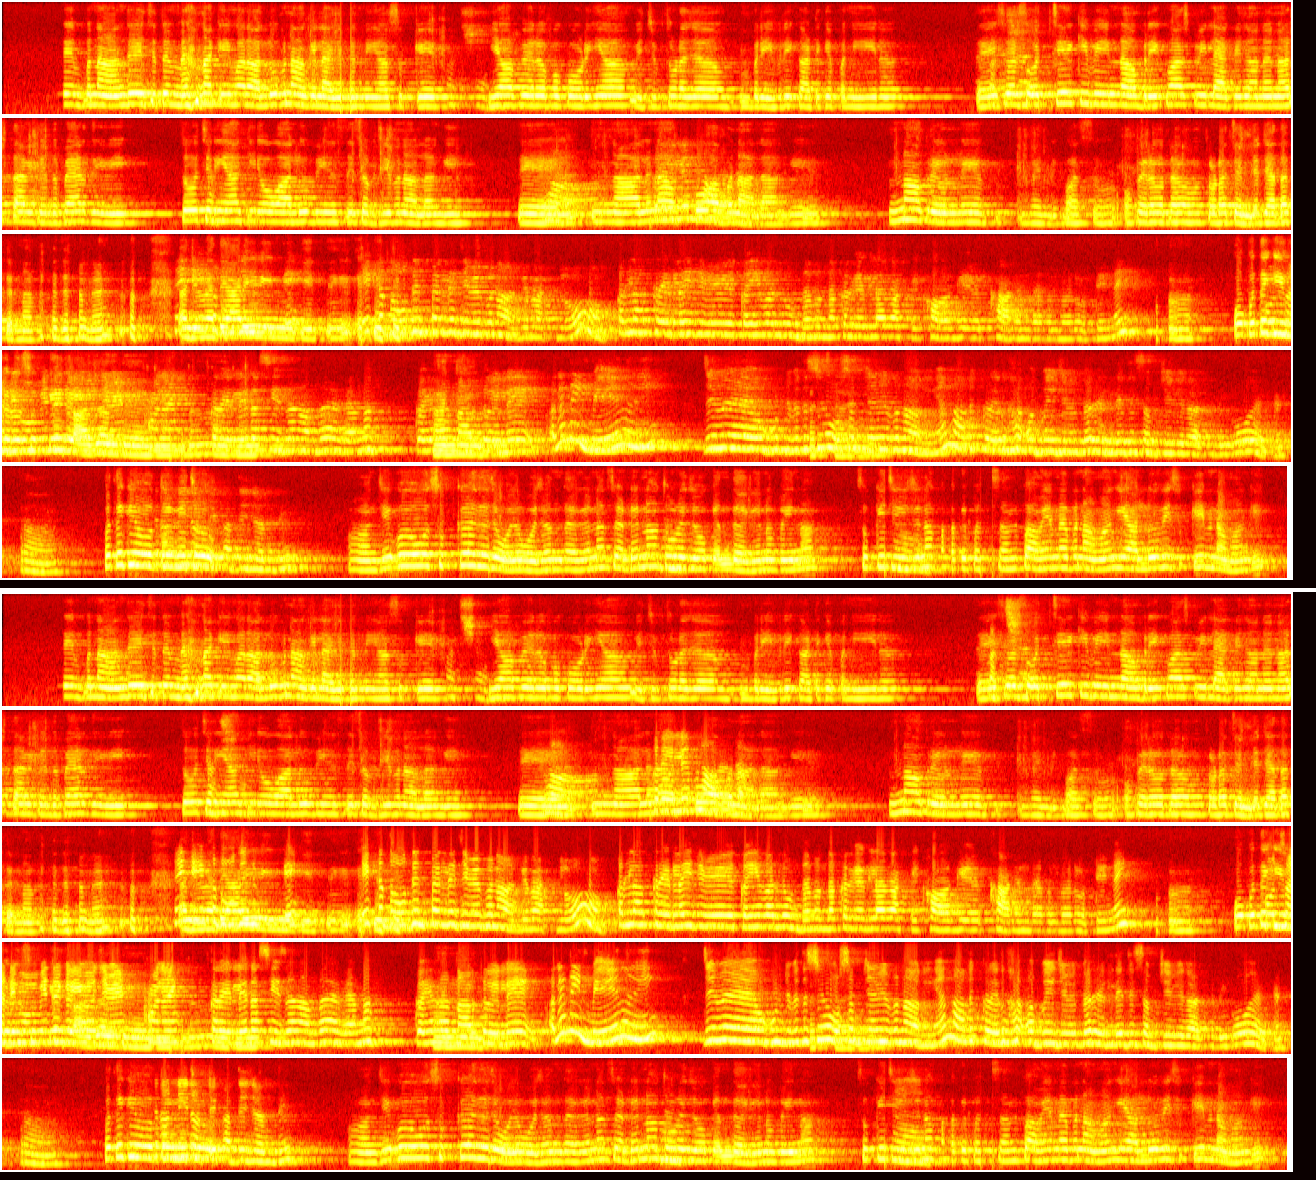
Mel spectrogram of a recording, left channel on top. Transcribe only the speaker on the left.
ਬਣਾਉਣ ਤੇ ਮੈਂ ਨਾ ਕਈ ਵਾਰ ਆਲੂ ਬਣਾ ਕੇ ਲੈ ਜਾਣੀ ਆ ਸੁੱਕੇ
ਜਾਂ ਫੇਰ ਕੌਲੀਆਂ ਵਿੱਚ ਥੋੜ੍ਹਾ ਜਿਹਾ ਬਰੀਕ ਬਰੀਕ ਕੱਟ ਕੇ ਪਨੀਰ ਤੇ ਇਸ
ਵਾਰ ਸੋਚਏ ਕਿ ਵੀ ਨਾ ਬ੍ਰੇਕਫਾਸਟ ਵੀ ਲੈ ਕੇ ਜਾਣਾ, ਨਾਸ਼ਤਾ ਵੀ ਤੇ ਦੁਪਹਿਰ ਦੀ ਵੀ ਸੋਚ ਰਹੀ
ਹਾਂ, ਕਿ ਉਹ ਆਲੂ ਬੀਨਸ ਫਿਰ ਸਬਜ਼ੀ ਬਣਾ ਲਾਂਗੀ। ਤੇ
ਨਾਲ
ਨਾ ਪੋਹਾ
ਬਣਾ ਲਾਂਗੀ। ਨਾ ਕਰੇਲੇ ਭੈਣ ਜੀ ਬਸ, ਉਹ ਫੇਰ ਉਹਦਾ ਥੋੜਾ ਝੰਜਟ ਜਿਆਦਾ ਕਰਨਾ ਪੈ ਜਾਣਾ ।
ਅੱਜ
ਮੈਂ
ਤਿਆਰੀ
ਵੀ ਨੀ ਕੀਤੀ
ਹਾਂ ਉਹ ਪਤਾ
ਕੀ
ਫੇਰ
ਸੁੱਕੇ
ਜੇ ਆ
ਜਾਂਦੇ
ਹੈਗੇ
ਨਾ
ਹਾਂਜੀ
ਹਾਂਜੀ
ਹਾਂਜੀ
ਅੱਛਾ
ਜੀ।
ਹਾਂ, ਪਤਾ ਕੀ ਉਹਦੇ ਵਿੱਚ
ਹਾਂਜੀ, ਉਹ ਸੁੱਕਿਆ ਜਿਹਾ ਜੋ ਹੋ ਜਾਂਦਾ। ਹੈਗਾ ਨਾ। ਸਾਡੇ ਨਾ
ਥੋੜੇ ਜੇਹੇ ਉਹ ਕਹਿੰਦੇ ਹੈਗੇ ਤੇ ਨਾ ਸੁੱਕੀ ਚੀਜ਼
ਨਾ ਖਾ ਕੇ ਪਸੰਦ ਭਾਵੇਂ ਮੈਂ ਬਣਾਵਾਂਗੀ, ਆਲੂ ਵੀ ਸੁੱਕੀ ਬਣਾਵਾਂਗੀ।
